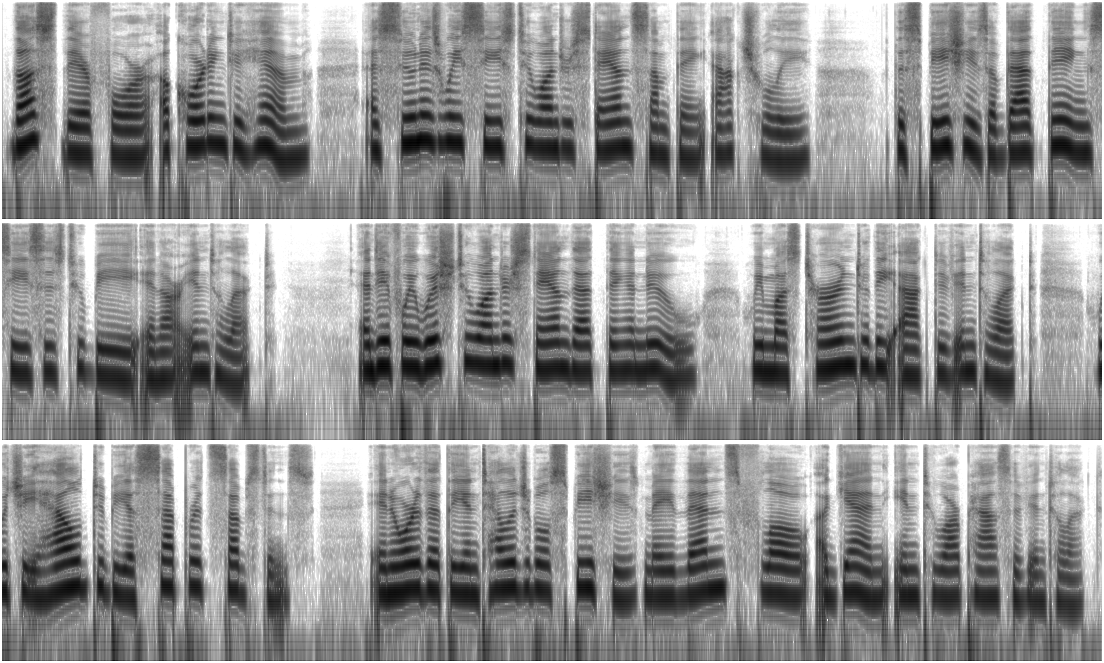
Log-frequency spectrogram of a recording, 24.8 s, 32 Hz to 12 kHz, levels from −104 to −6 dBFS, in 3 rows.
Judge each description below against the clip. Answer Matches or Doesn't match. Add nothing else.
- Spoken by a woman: Matches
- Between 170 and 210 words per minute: Doesn't match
